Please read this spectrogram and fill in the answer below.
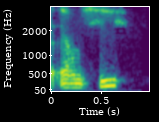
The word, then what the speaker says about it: Erncy: Et le prénom, c'est Ernsy. Ça s'écrit E-R-N-C-Y.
